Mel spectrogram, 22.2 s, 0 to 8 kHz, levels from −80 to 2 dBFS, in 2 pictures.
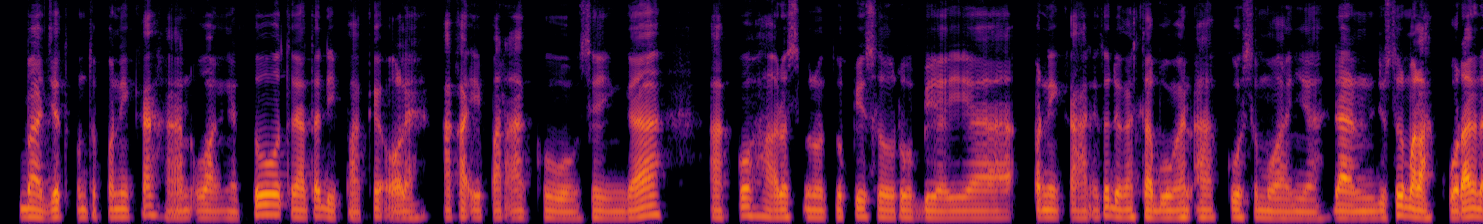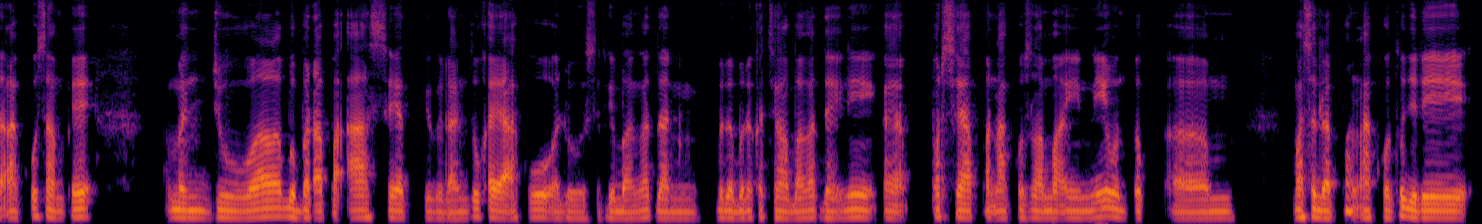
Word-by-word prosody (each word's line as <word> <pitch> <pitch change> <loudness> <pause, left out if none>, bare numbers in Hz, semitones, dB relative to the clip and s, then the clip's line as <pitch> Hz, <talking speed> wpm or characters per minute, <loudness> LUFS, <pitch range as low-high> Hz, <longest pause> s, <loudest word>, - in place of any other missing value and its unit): budget 105 -1 +2
untuk 95 -1 -5
pernikahan, 105 -1 -1
uangnya 90 -2 -2
tuh 135 0 +6
ternyata 100 0 +2
dipakai 100 -5 -2
oleh 85 +1 +1 0.2
kakak 95 - +2
ipar 95 0 -3
aku. 85 -2 -2
Sehingga 95 +8 +2 0.4
aku 95 +6 0
harus 100 -2 +1
menutupi 95 +2 -1
seluruh 95 -1 0
biaya 90 0 0 0.2
pernikahan 95 -1 0
itu 95 - -1
dengan 100 -2 +1
tabungan 95 0 +2
aku 100 0 -1
semuanya 85 -3 -1
dan 90 -1 +4
justru 90 0 +2
malah - - +6
kurang - - +6
dan - - +3
aku 110 - -4
sampai 105 +2 +1 0.6
menjual 95 +2 +2
beberapa 90 -3 +1
aset 95 -1 0
gitu 85 0 -7
dan 80 +1 -2
tuh 105 - -2
kayak 95 -3 +2
aku, 100 -1 -1
aduh 85 -1 -5
sedih 85 - -6
banget, 85 +4 -2
dan 85 -1 -2 0.2
benar-benar - - -1
kecewa 90 -2 -2
banget 90 +2 -1
deh. 90 -1 -1
Ini 100 +2 +2 0.2
kayak - - -2 0.2
persiapan 95 -3 -1
aku 90 - -6
selama 90 -2 0
ini 90 +4 0
untuk, 100 -4 -2
mmm, 85 +1 -1 0.5
masa - - +1
depan - - 0
aku - - -2
tuh 115 - +3
jadi 90 -1 +3
95 Hz, 160 wpm, -26 LUFS, 90-100 Hz, 0.6 s, tuh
